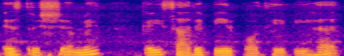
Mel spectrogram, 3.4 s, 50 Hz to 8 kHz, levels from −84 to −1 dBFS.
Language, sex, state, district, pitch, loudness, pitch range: Hindi, male, Assam, Kamrup Metropolitan, 110 Hz, -17 LUFS, 105-115 Hz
